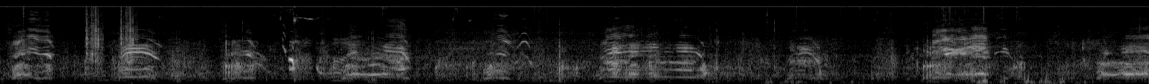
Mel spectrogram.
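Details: African wild dogs digging a warthog out of its hole, persistent in the hunt. High, harmonic squealing calls come in short, separated bursts with quiet gaps between them. Faint rustling is heard underneath.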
